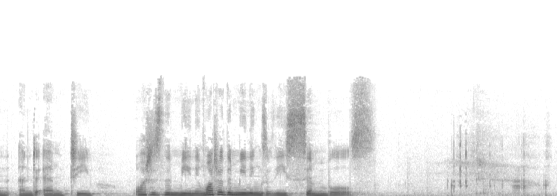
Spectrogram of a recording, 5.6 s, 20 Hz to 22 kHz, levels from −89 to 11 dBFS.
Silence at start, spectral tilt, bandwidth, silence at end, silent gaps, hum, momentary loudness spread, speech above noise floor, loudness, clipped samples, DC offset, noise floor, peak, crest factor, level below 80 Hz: 0 s; -6 dB/octave; 13.5 kHz; 0.3 s; none; none; 23 LU; 31 dB; -30 LUFS; under 0.1%; under 0.1%; -60 dBFS; -14 dBFS; 18 dB; -68 dBFS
